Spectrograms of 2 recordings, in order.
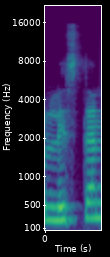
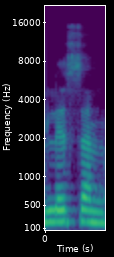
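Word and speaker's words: listen: एस टी एन एस टी एन एस टीए तो लिसन नहीं लिसन फास्टन नहीं फ़सन कास्टल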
